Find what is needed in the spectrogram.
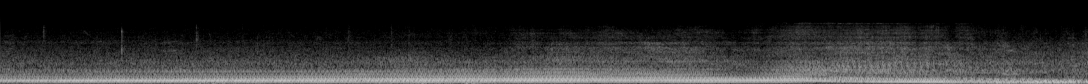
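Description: Eight-cylinder Buick V8 of a McLean monowheel running at steady revs, its pitch holding level and then dropping steadily over the last two seconds as the revs fall away.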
